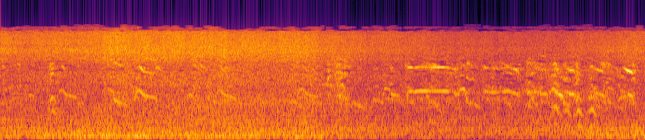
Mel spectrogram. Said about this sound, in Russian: Пенистые волны набегают на песок.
